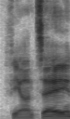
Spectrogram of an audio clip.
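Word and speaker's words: fiancé: Now, do you know how to pronounce them? – Fiance and fiance. – Yeah, perfect.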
